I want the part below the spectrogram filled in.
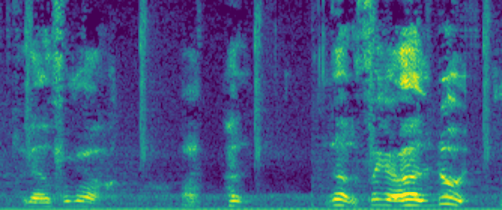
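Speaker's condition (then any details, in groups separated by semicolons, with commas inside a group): Cerebral palsy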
